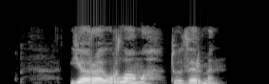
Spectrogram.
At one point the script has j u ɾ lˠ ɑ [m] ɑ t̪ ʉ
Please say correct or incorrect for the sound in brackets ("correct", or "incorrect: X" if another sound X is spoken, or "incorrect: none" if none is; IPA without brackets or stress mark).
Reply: correct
